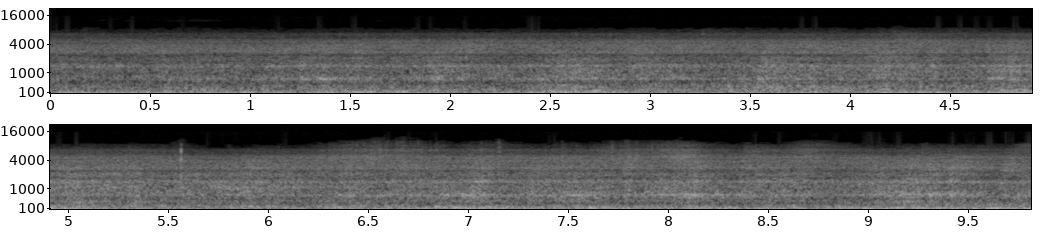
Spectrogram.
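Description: Steady running rumble inside a moving JR Joban Line commuter train, the wheels rolling along the rails.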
